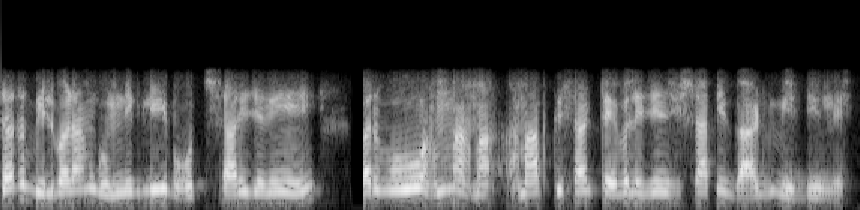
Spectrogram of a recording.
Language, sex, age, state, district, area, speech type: Hindi, male, 18-30, Rajasthan, Bharatpur, rural, conversation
